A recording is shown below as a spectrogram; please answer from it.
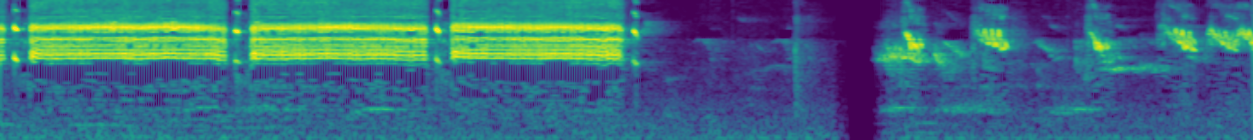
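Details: Asian golden weaver song at midday, used as a tutor recording for other birds: three loud, sustained sizzling buzzes in steady succession, a pause, then a run of sharp, rising chattering notes.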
